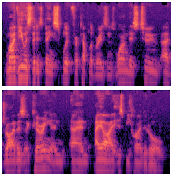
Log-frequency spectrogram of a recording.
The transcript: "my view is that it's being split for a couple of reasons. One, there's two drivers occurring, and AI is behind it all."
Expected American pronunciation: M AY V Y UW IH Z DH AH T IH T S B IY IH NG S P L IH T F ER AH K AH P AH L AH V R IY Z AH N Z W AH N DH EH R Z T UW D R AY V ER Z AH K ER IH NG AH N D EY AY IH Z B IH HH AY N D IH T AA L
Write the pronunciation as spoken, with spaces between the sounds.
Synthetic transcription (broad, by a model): M AY V Y UW IH Z DH AH T IH T S B IY IH NG S P L IH T F ER AH K AH P L AH V R IY Z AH N Z W AH N DH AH R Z T UW D R AY V ER Z AH K ER IH NG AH N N EY AY IH Z B IH HH AY N D IH T AA L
